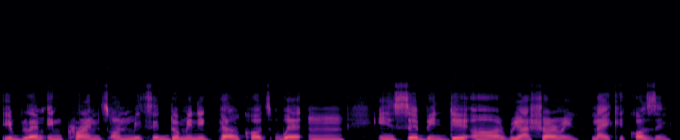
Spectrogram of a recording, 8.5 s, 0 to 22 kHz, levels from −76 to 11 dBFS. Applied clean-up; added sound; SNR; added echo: none; none; none; none.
